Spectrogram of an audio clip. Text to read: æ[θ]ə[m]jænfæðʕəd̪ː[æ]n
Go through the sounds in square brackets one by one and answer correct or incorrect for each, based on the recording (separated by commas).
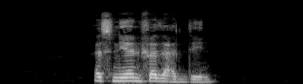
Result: incorrect, incorrect, incorrect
